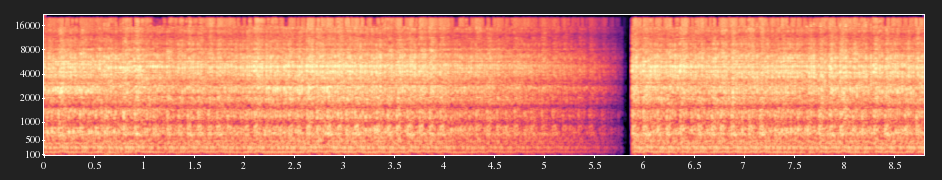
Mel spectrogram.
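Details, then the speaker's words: Husqvarna 550 chainsaw that runs well upright but shuts off when turned on its side: it idles evenly, then the revs sag and it dies before restarting. The owner suspects a bad radial seal drawing air or the switch. "it's got this funny problem where when you start it up, it runs beautifully, but if you turn it on its side, it just shuts off."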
